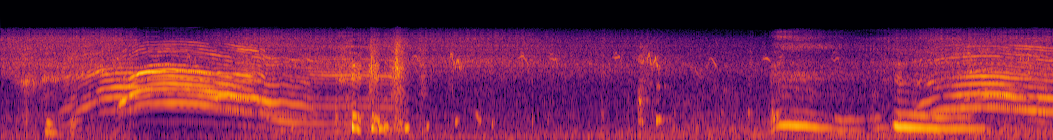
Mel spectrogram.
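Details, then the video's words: Two domestic cats, including a black cat named Shadow, fighting and making weird, funny noises: a long arching yowl, a few sharp hiss-like bursts, then lower moaning howls resuming near the end. "CAT FIGHT"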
